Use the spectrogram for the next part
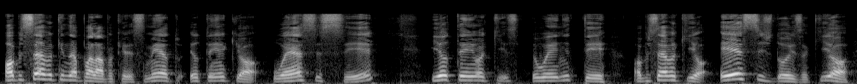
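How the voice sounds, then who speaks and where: A man's voice: on the high side, lively intonation, moderate pace, dry recording. A man teaching a grammar lesson, pointing to examples and often checking in with his students. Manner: repetitive, checks in with "né" and "ó".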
